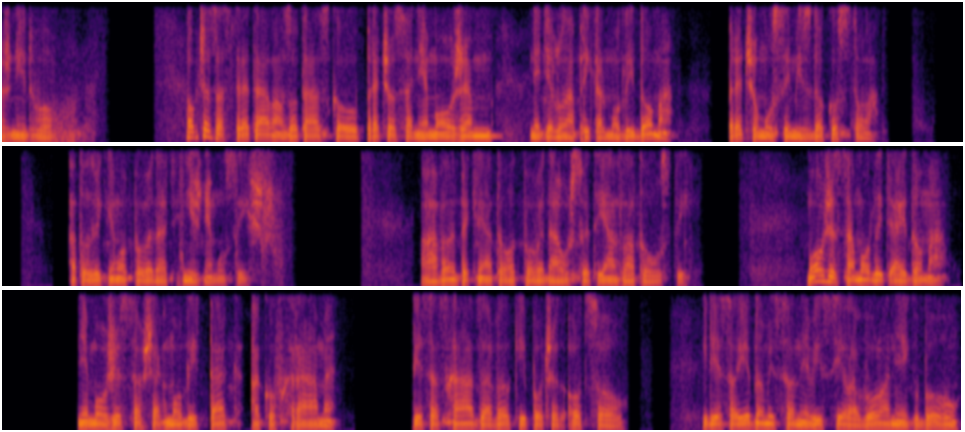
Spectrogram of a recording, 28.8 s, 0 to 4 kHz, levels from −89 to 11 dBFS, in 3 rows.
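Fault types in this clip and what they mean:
Sound chopped by the voice detector: The speech turns choppy, with quiet edges dropping out, over 0.52–2.34 s, 5.0–13.8 s and 16.34–19.98 s. About 1.4 s, 4 s and 2.1 s are lost, likely to a voice detector repeatedly toggling transmission.
Comfort noise in place of the background: At 22.64–23.32 s and 25.5–26.22 s the room sound becomes a flat, featureless hiss, about 9 dB and about 4 dB quieter, likely synthetic fill generated by the receiver while the sender paused transmission during silence.
Onset clipped by the voice detector: The speech resuming at about 23.3 s starts abruptly, its first 20 ms missing and covered by the hiss. The likely cause is a voice detector that was slow to register the restart.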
